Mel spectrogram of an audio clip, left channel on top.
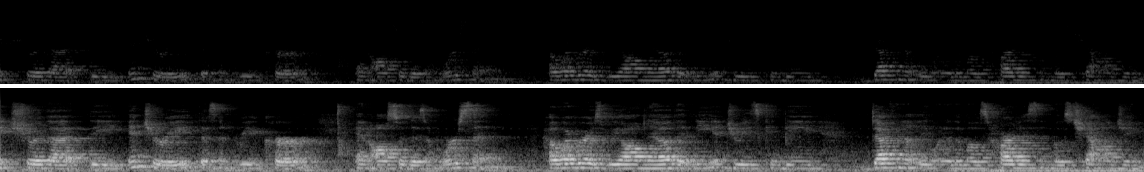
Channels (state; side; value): quieter; left; 29.8 dB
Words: sure that the injury doesn't reoccur and also doesn't worsen. However, as we all know, that knee injuries can be definitely one of the most hardest and most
